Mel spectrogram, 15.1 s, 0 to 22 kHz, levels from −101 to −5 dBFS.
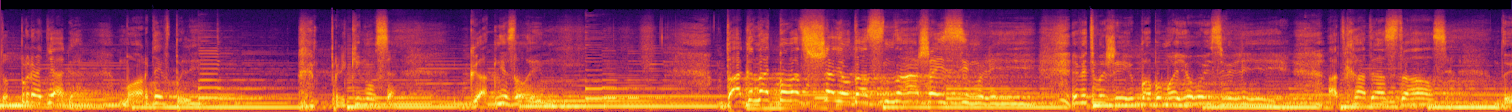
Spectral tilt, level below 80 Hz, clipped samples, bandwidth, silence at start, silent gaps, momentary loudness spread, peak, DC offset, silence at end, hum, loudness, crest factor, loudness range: -5.5 dB/octave; -46 dBFS; under 0.1%; 13.5 kHz; 0 s; none; 6 LU; -2 dBFS; under 0.1%; 0 s; none; -14 LUFS; 12 dB; 3 LU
